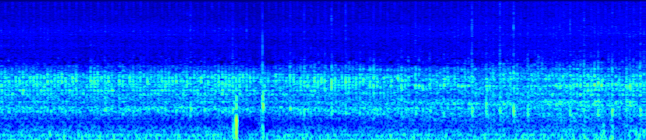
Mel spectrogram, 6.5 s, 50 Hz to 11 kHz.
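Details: Opel Omega A Caravan 2.0 petrol at idle, owner hears two knocks, one diesel-like and one tapping: uneven clattery tapping with a few sharper knocks standing out; origin unknown.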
